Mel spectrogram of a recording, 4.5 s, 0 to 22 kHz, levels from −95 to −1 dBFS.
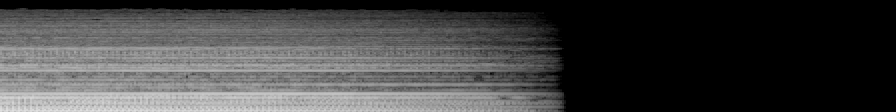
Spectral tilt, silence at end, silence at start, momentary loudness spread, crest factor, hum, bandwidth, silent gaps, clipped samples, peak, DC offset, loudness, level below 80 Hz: -6 dB/octave; 1.8 s; 0 s; 16 LU; 16 dB; none; 14 kHz; none; under 0.1%; -2 dBFS; under 0.1%; -18 LUFS; -24 dBFS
